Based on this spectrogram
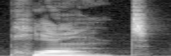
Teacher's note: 母 s 都是读轻音或者是读 s，这里面应该是浊的日的发音。这个日这个音很像我们汉语里面这个日本的日这个音，但是我们在发日的这个基础之上呢，舌头卷度还要更大，并且我们的口型要摆成一个近似于长方形的口型，发出这个日的发音。 The vision 后面两个词弱读， The vision that was 后面的 planted 这个词的元音，英音的话应该是一个 R 的元音，注意是发一个后元音，发声的部位呢比较靠口腔的后部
